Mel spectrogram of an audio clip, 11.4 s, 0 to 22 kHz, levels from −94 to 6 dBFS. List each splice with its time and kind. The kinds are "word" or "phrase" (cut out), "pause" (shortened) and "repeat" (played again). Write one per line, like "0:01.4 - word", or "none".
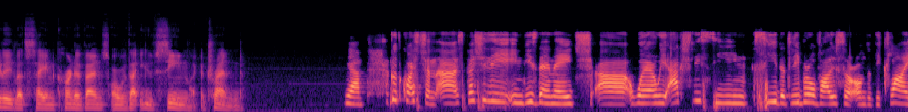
0:01.4 - word
0:04.9 - word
